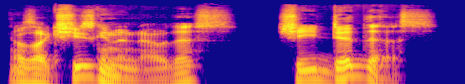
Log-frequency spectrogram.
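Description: A man co-hosting a podcast in casual, playful banter, with an excitable, mock-dramatic streak. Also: fairly low pitch, brisk, breathy edge, no room sound, studio quality. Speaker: podcast co-host and trivia game player.

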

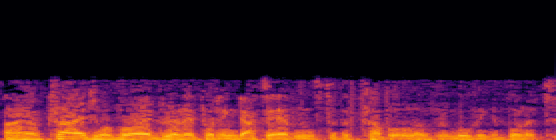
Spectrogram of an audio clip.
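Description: An actor playing a calm, wry male crime fighter in a 1930s radio drama. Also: deep voice, fast, heavy background noise, close to an everyday voice. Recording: dull, lo-fi 1930s radio recording.

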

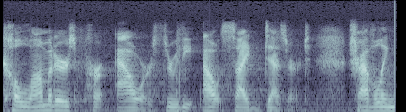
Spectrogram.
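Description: A man playing a formal, brisk official who presents and questions at a hearing in an audio drama. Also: on the low side, lightly acted. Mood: formal, probing. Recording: dull muffled sound, faint noise.

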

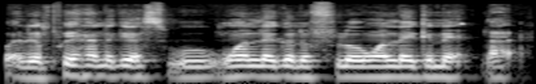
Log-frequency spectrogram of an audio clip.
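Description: A young man hosting a casual chat, telling animated stories with slang. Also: mid-range voice, racing. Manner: animated storytelling, British slang. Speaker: host.

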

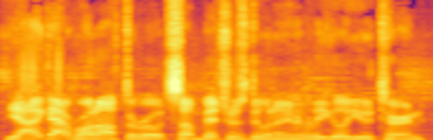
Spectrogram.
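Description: A man's voice: a little high, quick pace, fairly bright tone, soft background music. A man co-hosting a podcast in casual crude banter, laughing often and rambling with lots of swearing. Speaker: podcast co-host.

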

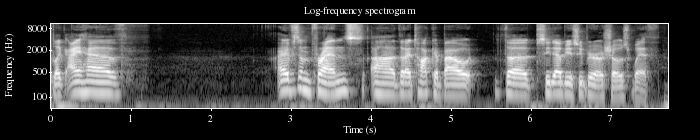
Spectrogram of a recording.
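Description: Rambling man chatting on a podcast. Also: mid-range voice. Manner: rambling, self-correcting, loud voice that carries. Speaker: podcast host. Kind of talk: casual solo chat.

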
